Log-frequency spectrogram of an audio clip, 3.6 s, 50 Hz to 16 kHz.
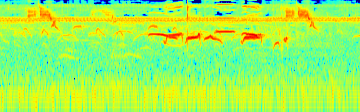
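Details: Displaying pair of streamer-tailed tyrants calling in a marsh in Goiânia, Goiás, Brazil, on 26 December 2017. A brief burst of four squeaky, twisting notes is heard amid soft background chirps and a persistent high-pitched insect drone.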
